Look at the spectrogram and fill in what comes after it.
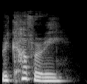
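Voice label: "recovery", British English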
